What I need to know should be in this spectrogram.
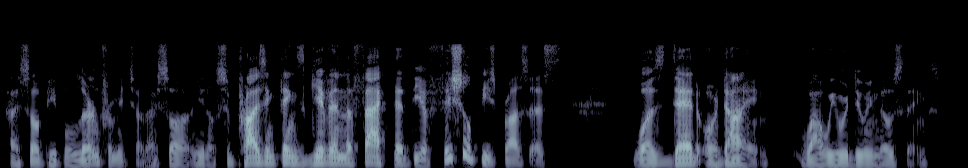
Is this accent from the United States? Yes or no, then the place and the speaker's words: yes; New York, United States; because I am a New Yorker. I am from a military family, and I did grow up in the East Coast of the United States.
